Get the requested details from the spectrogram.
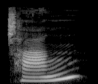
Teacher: No, 长, second tone. Just going up.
